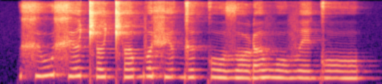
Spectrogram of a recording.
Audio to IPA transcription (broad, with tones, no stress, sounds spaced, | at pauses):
xʲ u˨˦ xʲ ə˨˦ cʰ ə˨˦ cʰ ə˨˦ b ə˦ fʲ ə˨˦ ɡ ɘ˨˦ k o˨˩ ð o˨˩ ɽ ə˨˦ β o˨˩ β e˨˩ ɡ o˨˩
